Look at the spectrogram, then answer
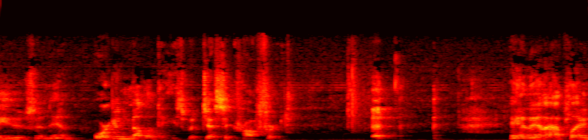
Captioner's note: laughs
